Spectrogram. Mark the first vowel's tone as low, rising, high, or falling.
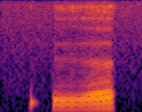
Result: rising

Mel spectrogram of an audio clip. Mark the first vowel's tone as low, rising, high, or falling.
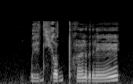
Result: rising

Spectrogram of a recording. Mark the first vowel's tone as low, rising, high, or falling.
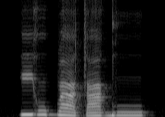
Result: high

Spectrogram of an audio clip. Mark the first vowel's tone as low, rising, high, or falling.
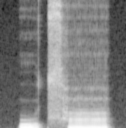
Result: falling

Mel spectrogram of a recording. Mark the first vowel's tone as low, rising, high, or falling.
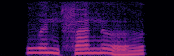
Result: falling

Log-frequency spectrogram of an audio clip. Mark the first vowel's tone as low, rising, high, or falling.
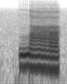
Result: low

